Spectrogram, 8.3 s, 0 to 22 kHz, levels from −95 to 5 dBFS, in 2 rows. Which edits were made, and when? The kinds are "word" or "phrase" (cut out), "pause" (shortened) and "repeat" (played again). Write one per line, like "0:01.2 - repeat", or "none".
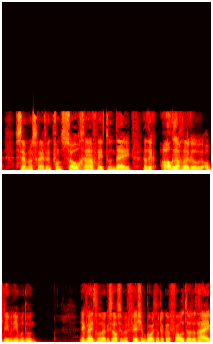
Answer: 0:01.9 - word
0:06.0 - word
